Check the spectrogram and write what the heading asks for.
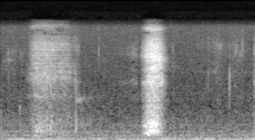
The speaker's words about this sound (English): Man, I'm sniffling so fucking much.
